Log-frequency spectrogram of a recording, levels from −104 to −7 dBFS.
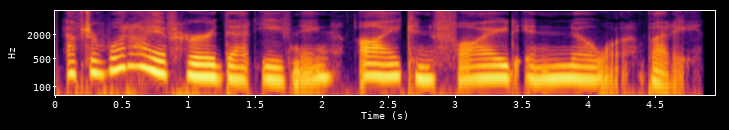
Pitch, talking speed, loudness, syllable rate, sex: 185 Hz, 135 wpm, -18 LUFS, 4.5 syllables/s, female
